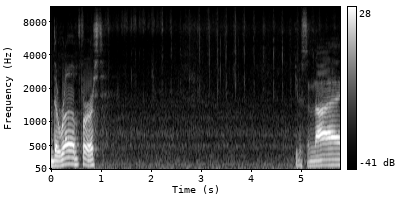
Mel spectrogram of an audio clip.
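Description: A spice shaker rattles softly in quick, repeated shakes.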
